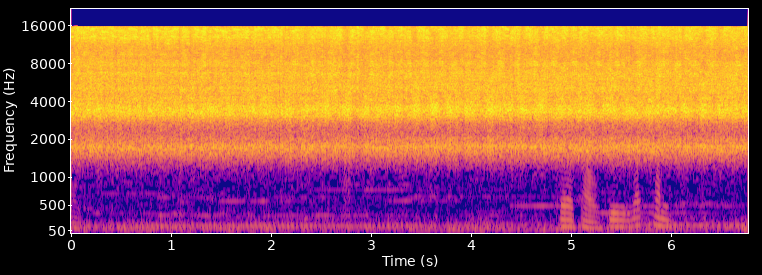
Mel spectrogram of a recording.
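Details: Cicadas ringing out as a sign that summer is near: a constant piercing, metallic drone throughout, with a few quick spoken syllables breaking in near the end.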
